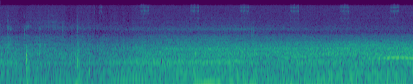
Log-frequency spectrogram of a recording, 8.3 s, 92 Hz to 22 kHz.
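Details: 2008–2011 BMW 1 Series E81 116d 2.0 diesel (N47 D20 A) with a faint, uneven tinny rattle about three or four times a second over a low drone. It happens when driving off cold below about 12°C and stops once warm. Garages and a smoke test found nothing; they suspect loose metal in the exhaust after DPF removal.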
